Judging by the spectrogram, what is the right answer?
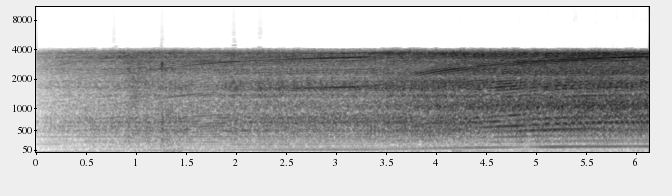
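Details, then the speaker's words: Nano lathe motor under 1/4 hp, high rpm, run with no load after the belt is removed: rising whine with a rough, scratchy rasp; owner suspects growly bearings. "that Scrapy sounds in the motor s"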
